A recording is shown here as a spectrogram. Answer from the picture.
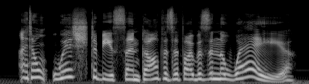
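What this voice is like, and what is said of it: Hurt, aggrieved tone. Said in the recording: “in an injured voice”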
